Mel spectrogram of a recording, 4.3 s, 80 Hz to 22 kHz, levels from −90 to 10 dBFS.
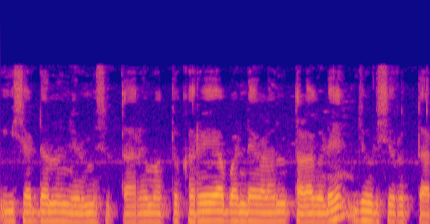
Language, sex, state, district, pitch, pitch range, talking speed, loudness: Kannada, male, Karnataka, Koppal, 120 Hz, 115-125 Hz, 110 wpm, -16 LUFS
